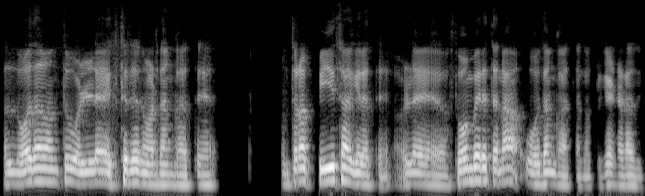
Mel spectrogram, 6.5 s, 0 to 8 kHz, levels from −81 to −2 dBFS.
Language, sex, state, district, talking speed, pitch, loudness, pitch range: Kannada, male, Karnataka, Shimoga, 150 wpm, 125 Hz, -17 LUFS, 115-145 Hz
